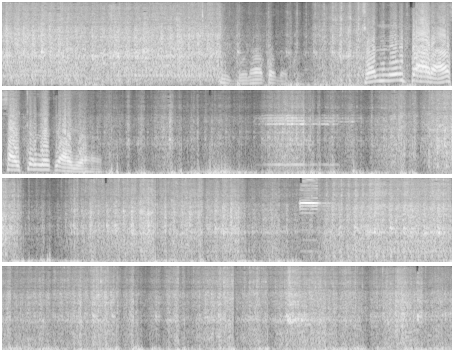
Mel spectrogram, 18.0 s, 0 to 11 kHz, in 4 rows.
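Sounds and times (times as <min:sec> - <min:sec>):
motorcycle engine running: 0:00.0 - 0:18.0
wind buffeting microphone: 0:02.2 - 0:18.0
vehicle horn: 0:07.0 - 0:08.2, 0:12.0 - 0:12.4.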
